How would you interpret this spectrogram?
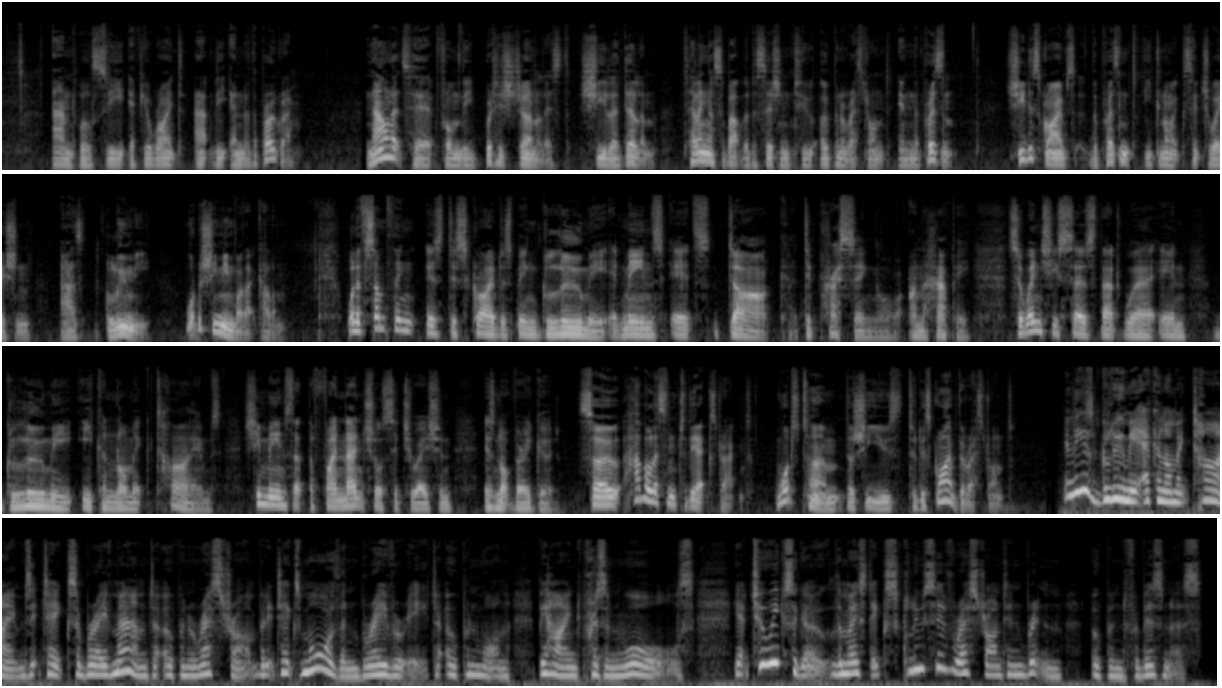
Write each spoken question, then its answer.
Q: What term does she use to describe the restaurant?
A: OK, so she describes the restaurant as exclusive.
